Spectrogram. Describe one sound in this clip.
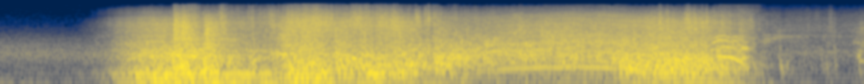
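A car crashes loudly through a sign and plows into deep snow.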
